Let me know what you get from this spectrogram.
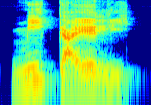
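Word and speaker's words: Michaeli: decir porque aquí en esta palabra realmente no hay diptongo por eso están las diéresis arriba de la a para señalar que no hace diptongo con la e por lo tanto se va a pronunciar la a y se va a pronunciar la e de manera que esta palabra se pronuncia micaelli micaelli la che No es una Che realmente suena como K la letra c porque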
